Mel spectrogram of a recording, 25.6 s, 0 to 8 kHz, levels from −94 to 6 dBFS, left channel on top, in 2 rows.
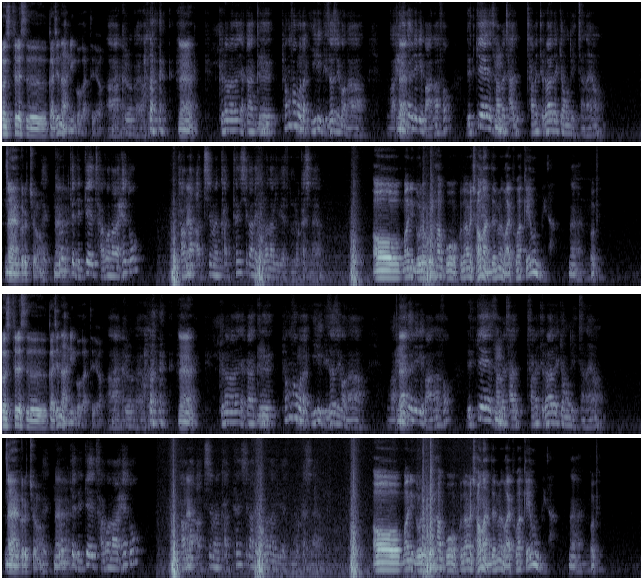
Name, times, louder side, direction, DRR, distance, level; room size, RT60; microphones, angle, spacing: voice 1, 0.0-2.5 3.5-3.9 5.1-5.3 5.9-6.1 7.9-8.2 9.9-10.0 12.8-14.1 16.4-16.6 20.2-23.8 24.1-24.7, equal, 5° right, 3 dB, 0.7 m, -35 dB
voice 2, 2.1-3.7 4.3-7.2 7.7-8.9 9.3-12.0 13.5-15.5 16.3-19.2 22.2-22.4 24.1-24.7, left 1 dB, 75° left, 0 dB, 2.4 m, -44 dB
sound 1, 16.1-16.4 17.8-19.3 19.7-20.1 20.4-20.5 20.8-22.4, right 4 dB, 50° right, 0.3 m, -37 dB
8.8 x 3.6 x 3.4 m, 0.30 s
head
